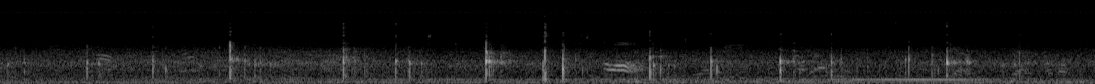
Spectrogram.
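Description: Pickleball paddles hitting a plastic ball in a rally: a dozen or so sharp pops at irregular intervals, the loudest about five seconds in.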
